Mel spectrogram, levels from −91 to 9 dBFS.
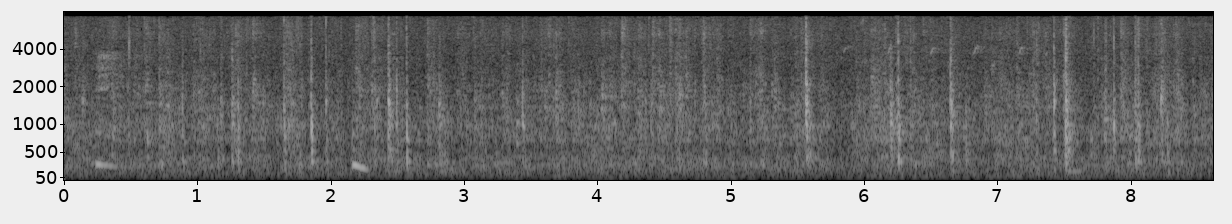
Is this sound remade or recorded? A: recorded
